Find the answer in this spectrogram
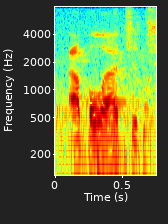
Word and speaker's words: Appalachia: Check it out, the Appalachia Trail. Not Appalachian Trail, I'm told. Appalachia Trail. I think I mispronounce it every time.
